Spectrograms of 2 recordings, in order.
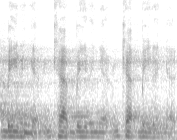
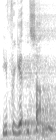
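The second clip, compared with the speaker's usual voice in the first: pointed; 9 semitones higher, much faster than usual. Retold or imitated. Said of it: "I'm going".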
